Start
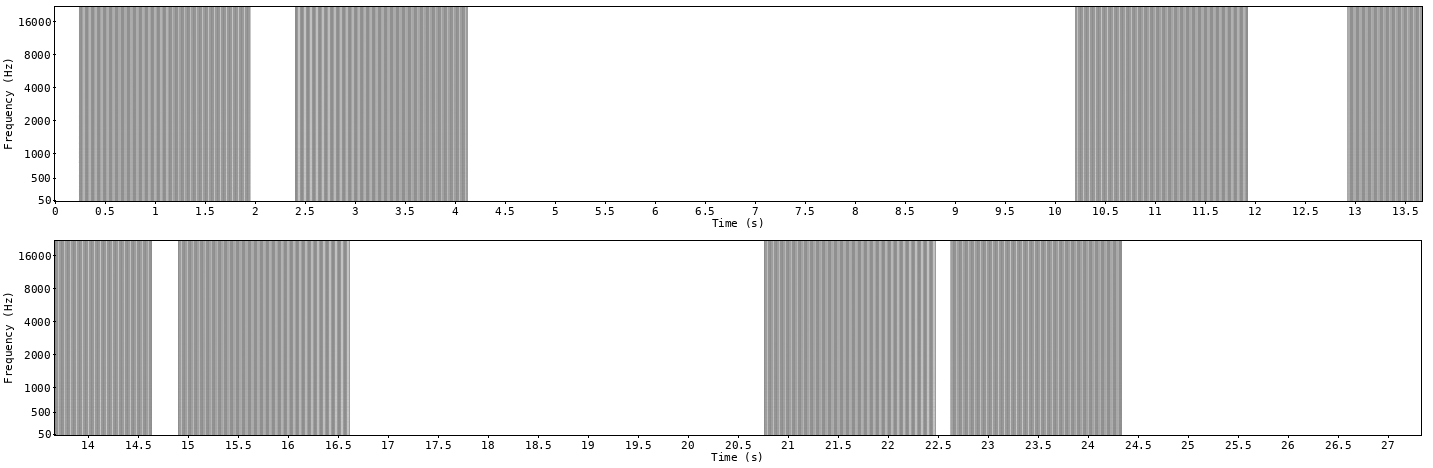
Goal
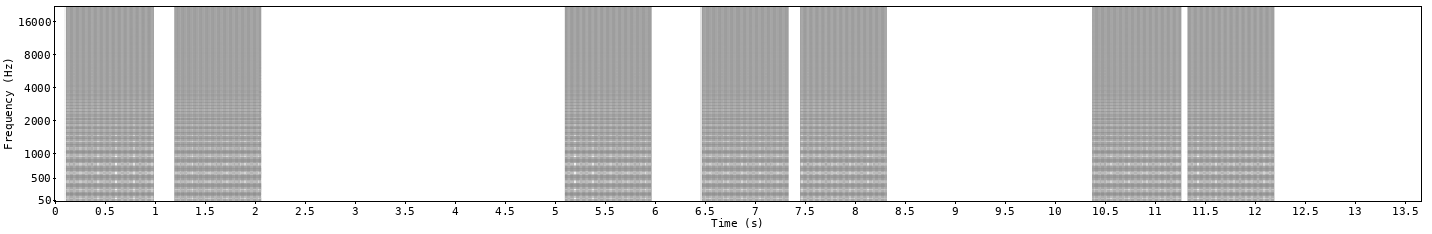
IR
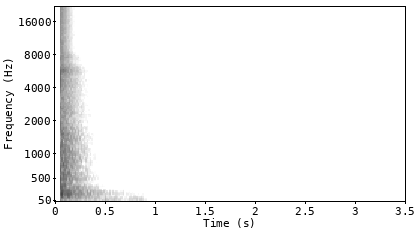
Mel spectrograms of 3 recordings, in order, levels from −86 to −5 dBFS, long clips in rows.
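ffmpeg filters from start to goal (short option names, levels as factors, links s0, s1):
-af "atempo=2,afftfilt=real='hypot(re,im)*cos(PI*b)':imag='0':win_size=1024:overlap=0.75"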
